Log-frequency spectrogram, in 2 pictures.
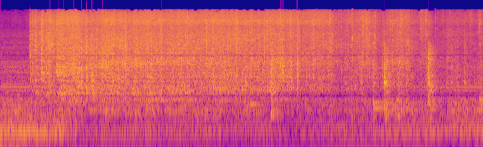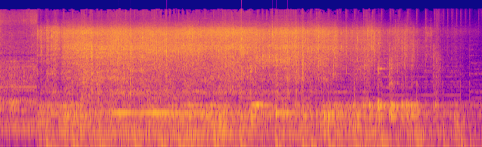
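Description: Twin-shaft shredder's steel cutters crushing a block of floral foam studded with dry spaghetti: a dense, loud crunching noise with scattered sharp snaps. About ten seconds in the sound changes, and a deeper machine rumble comes in as the cutters keep chewing through the pieces.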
